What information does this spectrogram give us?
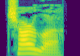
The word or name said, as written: charla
